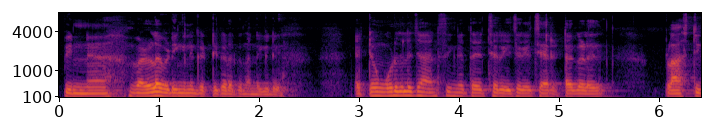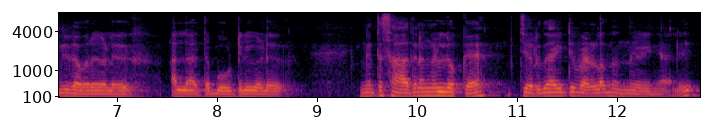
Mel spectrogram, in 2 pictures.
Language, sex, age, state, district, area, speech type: Malayalam, male, 18-30, Kerala, Kozhikode, urban, spontaneous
